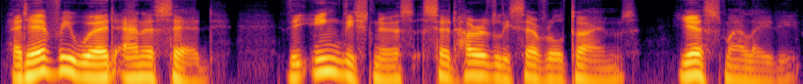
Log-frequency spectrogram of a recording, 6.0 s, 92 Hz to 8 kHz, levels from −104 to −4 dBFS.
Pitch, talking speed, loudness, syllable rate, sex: 130 Hz, 150 wpm, -20 LUFS, 5.1 syllables/s, male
